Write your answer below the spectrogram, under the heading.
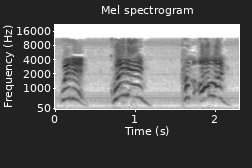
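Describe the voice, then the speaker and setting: A woman playing an anxious, quick ship's crew member in an amateur radio drama, with theatrical urgency. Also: extremely high pitch, very animated, exaggerated voice. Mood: panicked. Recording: very noisy home-made recording.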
